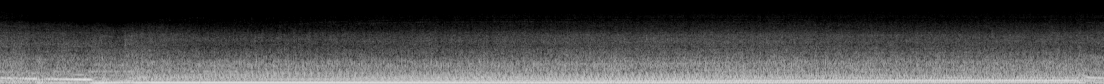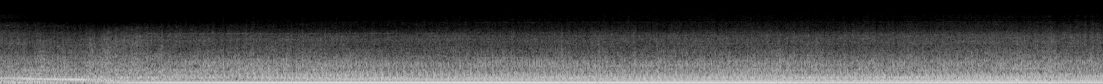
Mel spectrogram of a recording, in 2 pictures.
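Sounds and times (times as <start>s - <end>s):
truck diesel engine running: 0.0s - 22.0s.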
